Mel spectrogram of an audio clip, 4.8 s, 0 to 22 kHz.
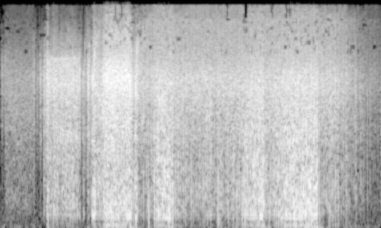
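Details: Tiny TACT TPR-61 Japanese record player with radio, switched to radio: loud crackling hiss that surges up and down with no station heard; volume control doesn't work well.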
